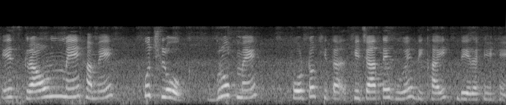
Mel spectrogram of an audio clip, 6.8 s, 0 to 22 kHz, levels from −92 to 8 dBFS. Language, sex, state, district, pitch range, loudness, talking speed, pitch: Hindi, female, Madhya Pradesh, Dhar, 255-320 Hz, -17 LUFS, 135 wpm, 285 Hz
